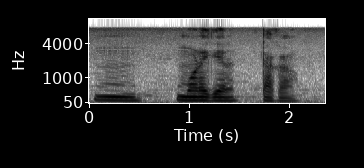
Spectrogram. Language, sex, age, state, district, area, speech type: Santali, male, 18-30, West Bengal, Paschim Bardhaman, rural, spontaneous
